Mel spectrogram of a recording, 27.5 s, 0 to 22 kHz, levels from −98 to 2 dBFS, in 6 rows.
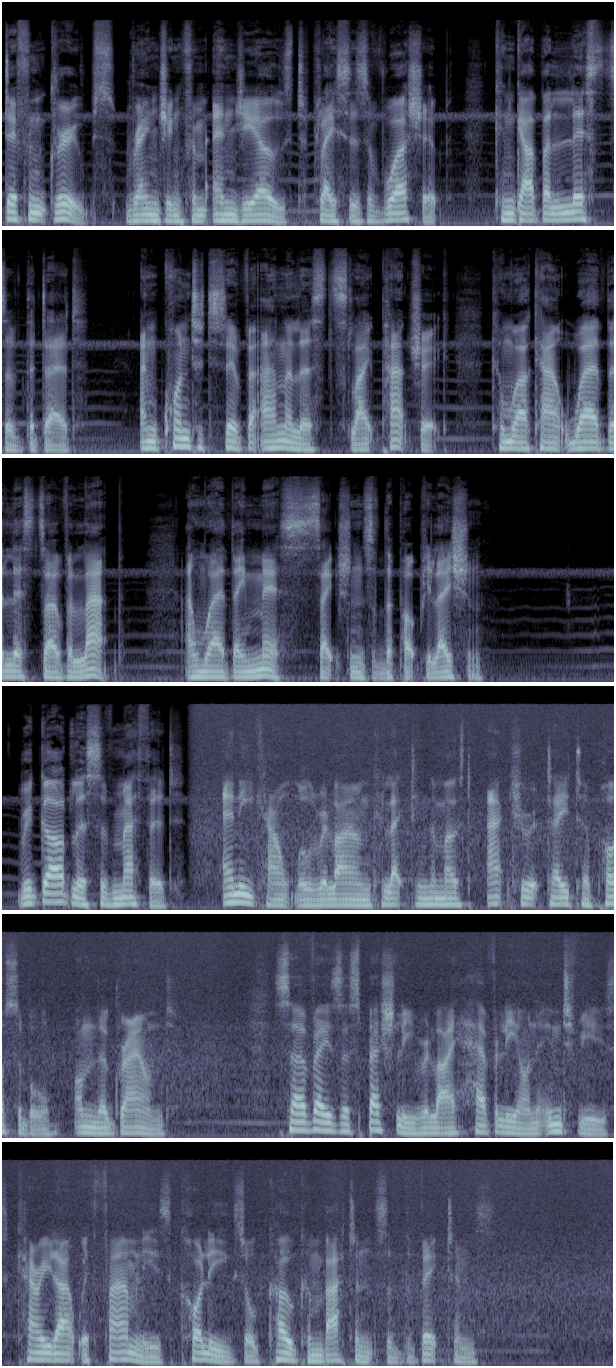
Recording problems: hiss; noticeable; from 15 s on; 15 dB below the speech
electrical hum; faint; throughout; 50 Hz, 30 dB below the speech

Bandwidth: 15.5 kHz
